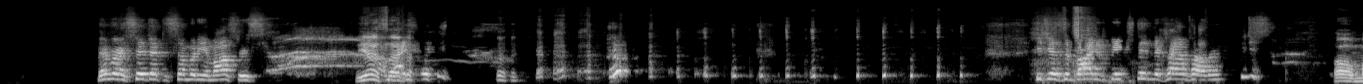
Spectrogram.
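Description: A man laughs loudly over an online call.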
